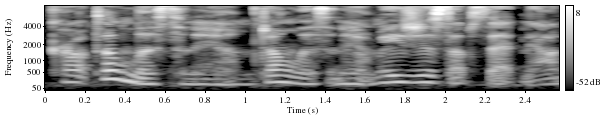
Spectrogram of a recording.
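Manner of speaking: low, half-whispered dismissal; hushed reassurance. Retold or imitated. Angela tells Francesca to ignore him, hushed. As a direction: drop your voice to wave it away confidentially. Confiding, brushing off the nephew.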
